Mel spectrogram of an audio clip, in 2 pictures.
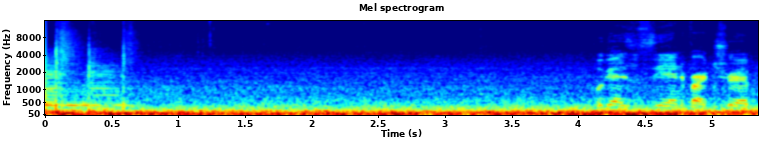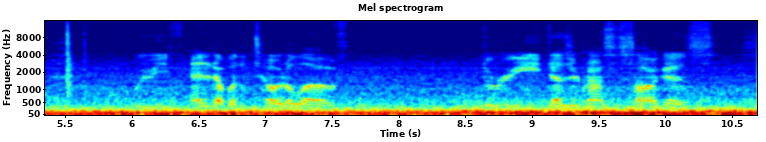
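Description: Road noise inside a car driving on a gravel road: a loud, steady low rumble of the tyres on the gravel carried into the cabin.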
